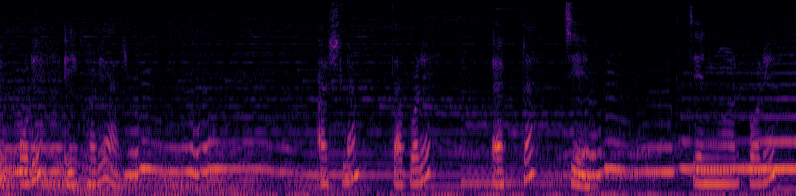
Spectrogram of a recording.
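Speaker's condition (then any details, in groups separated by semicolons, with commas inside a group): No condition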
